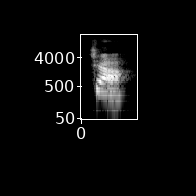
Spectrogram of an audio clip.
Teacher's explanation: का, गले से आवाज आ रही, चा, हमारी जीभ है वो अपने तलवे को स्पर्श कर रही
